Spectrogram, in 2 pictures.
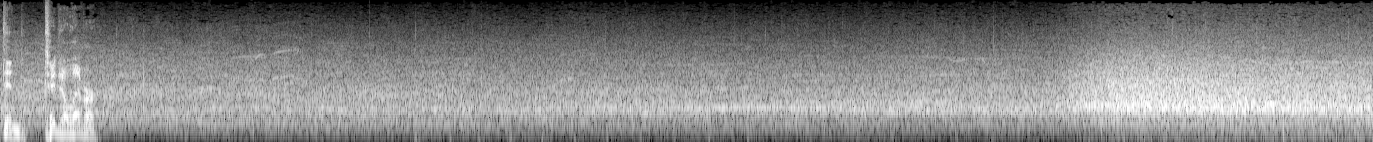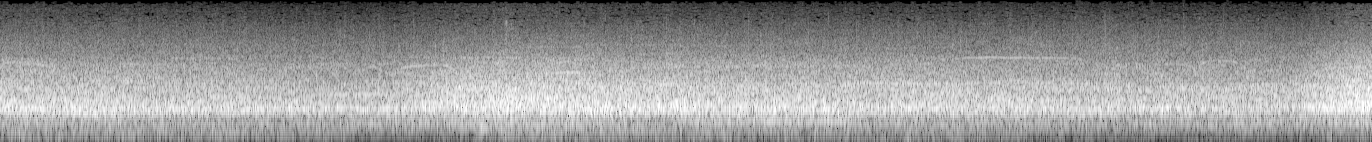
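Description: A large crowd cheers and roars in a big arena, swelling louder partway through.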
